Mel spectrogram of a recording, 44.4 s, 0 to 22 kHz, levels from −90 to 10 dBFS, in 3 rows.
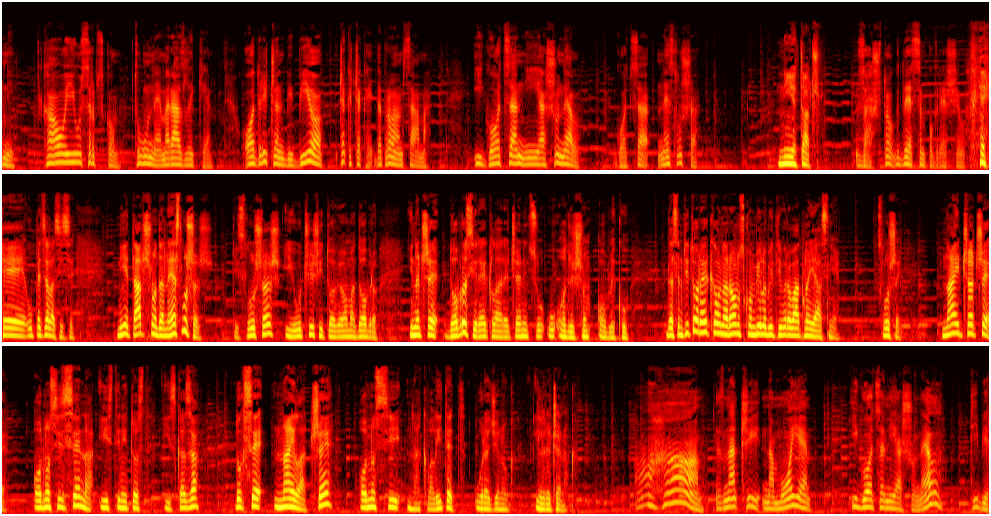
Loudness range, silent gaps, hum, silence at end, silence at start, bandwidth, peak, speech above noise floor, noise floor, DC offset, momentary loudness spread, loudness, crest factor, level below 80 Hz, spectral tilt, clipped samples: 11 LU; none; none; 0 s; 0 s; 13.5 kHz; 0 dBFS; 34 dB; -53 dBFS; under 0.1%; 18 LU; -20 LUFS; 20 dB; -54 dBFS; -6 dB/octave; under 0.1%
